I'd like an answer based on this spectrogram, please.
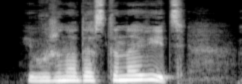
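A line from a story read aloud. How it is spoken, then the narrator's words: Timid, hopeless. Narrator (Russian): робко проговорил я, понимая тщетность попытки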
